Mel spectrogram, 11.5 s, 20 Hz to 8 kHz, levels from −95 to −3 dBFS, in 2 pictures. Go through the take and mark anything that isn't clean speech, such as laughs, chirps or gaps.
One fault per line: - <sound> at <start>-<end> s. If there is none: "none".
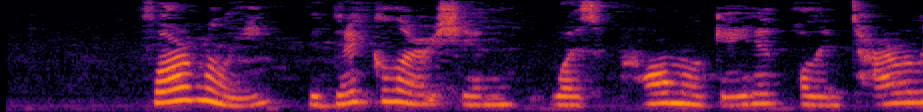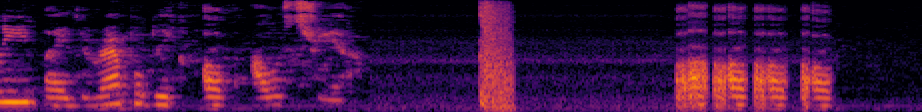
- cough at 8.7-9.0 s
- laugh at 10.0-11.0 s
